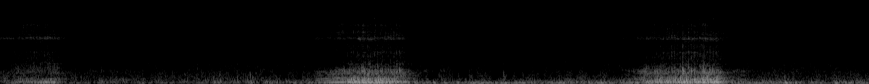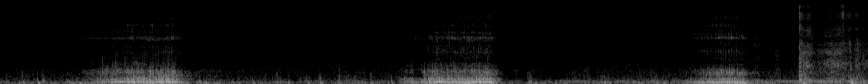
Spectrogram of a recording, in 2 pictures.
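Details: Boxer named Tyson, described as a German Boxer, snoring while asleep: deep, low rumbling snores repeating roughly every three seconds, six breaths in a row, with quiet breathing between them.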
